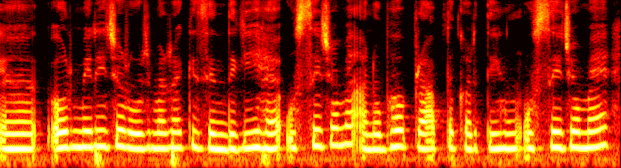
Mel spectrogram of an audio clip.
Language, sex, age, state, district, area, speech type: Hindi, female, 18-30, Rajasthan, Jaipur, urban, spontaneous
